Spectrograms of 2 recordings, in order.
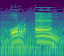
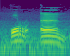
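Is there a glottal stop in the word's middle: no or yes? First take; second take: yes; yes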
